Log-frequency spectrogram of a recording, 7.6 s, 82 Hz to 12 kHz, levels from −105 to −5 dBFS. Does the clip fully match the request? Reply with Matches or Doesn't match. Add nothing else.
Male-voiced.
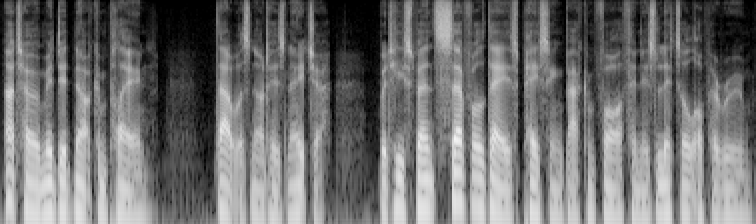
Matches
